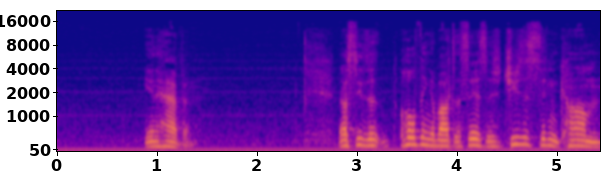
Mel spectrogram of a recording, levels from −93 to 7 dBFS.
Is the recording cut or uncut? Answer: uncut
